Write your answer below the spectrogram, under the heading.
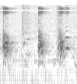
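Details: Female Yorkshire Terrier named Nene, a pet indoors, barking at the household fish tank she has just noticed after two weeks. Three sharp, loud barks about half a second apart, with brief quiet gaps between.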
